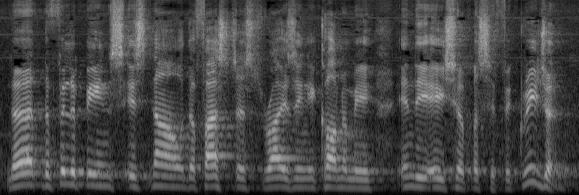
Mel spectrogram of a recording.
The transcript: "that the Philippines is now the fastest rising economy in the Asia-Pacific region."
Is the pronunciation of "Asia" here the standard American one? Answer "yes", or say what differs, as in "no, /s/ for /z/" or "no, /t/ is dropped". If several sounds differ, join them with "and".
no, /ʃ/ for /ʒ/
